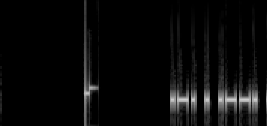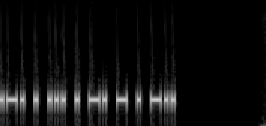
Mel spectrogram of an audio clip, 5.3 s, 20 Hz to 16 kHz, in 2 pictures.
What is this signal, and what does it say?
Morse code, heard as a keyed tone, about 34 wpm, 700 Hz. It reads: REPRESENTED
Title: Sets of 5 Words - New Word Drill - 35wpm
